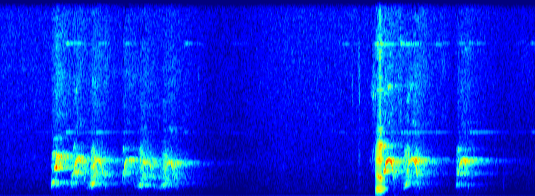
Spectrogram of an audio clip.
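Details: Croatian Sheepdog barking in two quick bouts of sharp, high, clipped barks, the first running about a second and a half, the second shorter, separated by a long quiet pause.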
